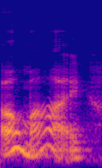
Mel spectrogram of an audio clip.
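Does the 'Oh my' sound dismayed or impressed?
impressed. It sounds impressed, like something exciting.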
